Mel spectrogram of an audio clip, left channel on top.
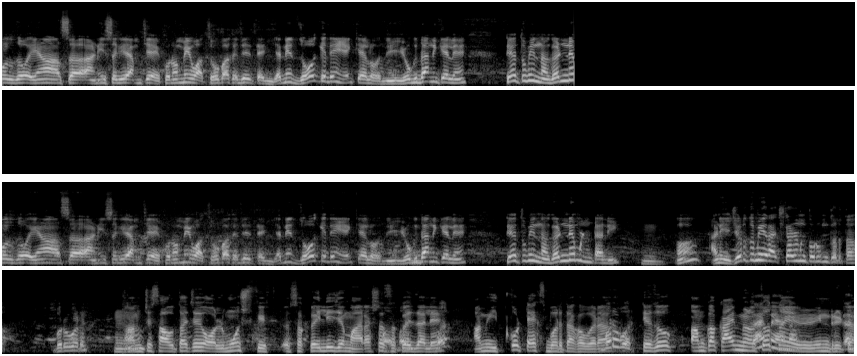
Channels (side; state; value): left; drops out; at 5.8 s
